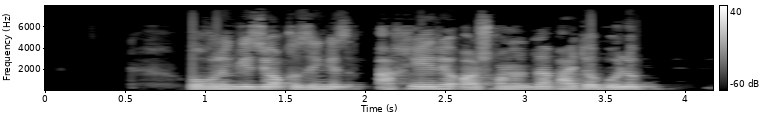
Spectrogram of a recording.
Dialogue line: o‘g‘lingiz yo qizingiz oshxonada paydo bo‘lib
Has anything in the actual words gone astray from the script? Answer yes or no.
yes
